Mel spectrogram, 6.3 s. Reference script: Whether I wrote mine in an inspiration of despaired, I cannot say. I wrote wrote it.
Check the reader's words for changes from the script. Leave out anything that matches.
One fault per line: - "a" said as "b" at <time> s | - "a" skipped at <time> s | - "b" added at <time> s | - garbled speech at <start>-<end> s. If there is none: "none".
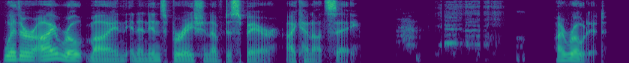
- "despaired" said as "despair" at 2.2 s
- "wrote" skipped at 5.9 s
